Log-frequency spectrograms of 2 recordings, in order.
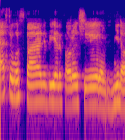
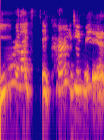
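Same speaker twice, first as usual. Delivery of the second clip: very high, choked-up voice on the verge of tears; 10 semitones higher than usual. Welcoming Jenna, the speaker addresses her directly, choking up and teary. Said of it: "Oh, geez, I shouldn't cry".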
